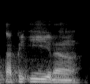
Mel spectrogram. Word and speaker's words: tapiiran: Então, a gente tem, por exemplo, reflexos de um étimo proto-tupi-guarani como tapiira, anta, e no Amapari o reflexo desse étimo se pronuncia como tapiiran.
